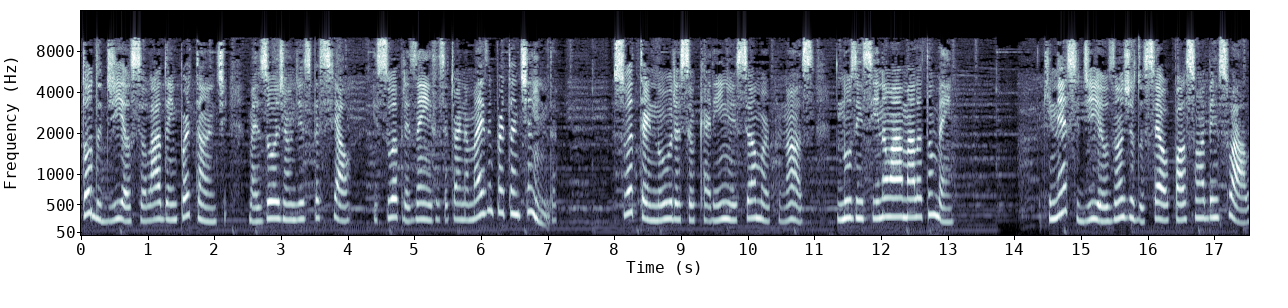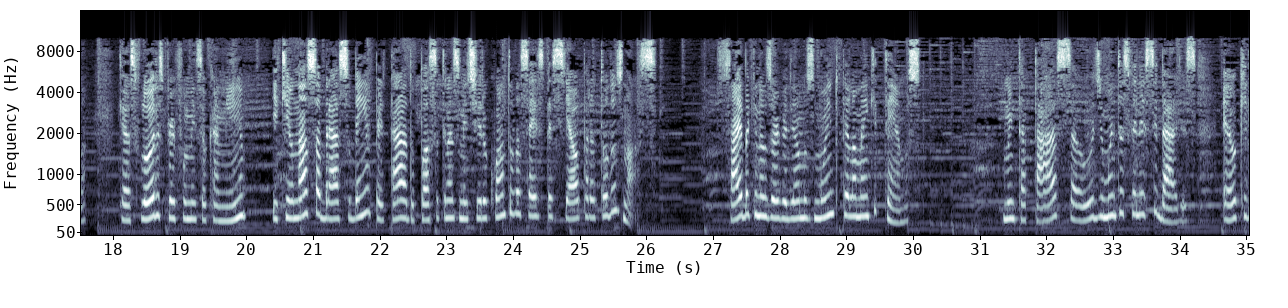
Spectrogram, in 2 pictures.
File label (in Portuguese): voz infantil mae fem, Aniversário Voz Infantil Mãe – Voz Feminina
